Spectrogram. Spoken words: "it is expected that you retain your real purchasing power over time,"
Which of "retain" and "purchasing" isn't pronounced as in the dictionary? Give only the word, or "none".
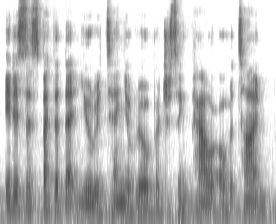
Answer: none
